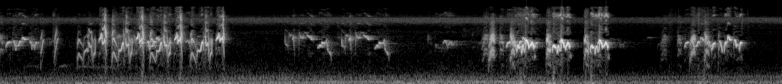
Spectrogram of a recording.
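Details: Sooty-headed bulbul long rolling song for attracting wild bulbuls: a dense chattering run of quick notes, softer scattered chirps, then three loud sharp bursts and a final quieter flurry, over a continuous thin whine.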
